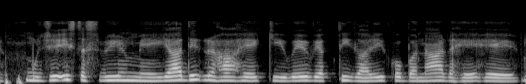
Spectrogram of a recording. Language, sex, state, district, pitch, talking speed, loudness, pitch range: Hindi, female, Arunachal Pradesh, Papum Pare, 175 Hz, 180 wpm, -18 LUFS, 165-185 Hz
